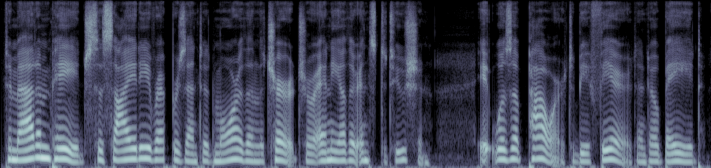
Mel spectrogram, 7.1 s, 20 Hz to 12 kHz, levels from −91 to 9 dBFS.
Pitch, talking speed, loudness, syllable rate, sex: 180 Hz, 185 wpm, -19 LUFS, 5.5 syllables/s, female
